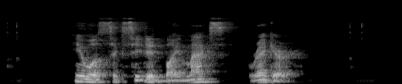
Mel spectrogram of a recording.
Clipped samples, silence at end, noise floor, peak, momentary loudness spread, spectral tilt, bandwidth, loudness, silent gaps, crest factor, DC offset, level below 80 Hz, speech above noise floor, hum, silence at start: under 0.1%; 1.05 s; -77 dBFS; -8 dBFS; 10 LU; -5.5 dB/octave; 9.6 kHz; -25 LUFS; none; 18 dB; under 0.1%; -64 dBFS; 54 dB; none; 0.75 s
